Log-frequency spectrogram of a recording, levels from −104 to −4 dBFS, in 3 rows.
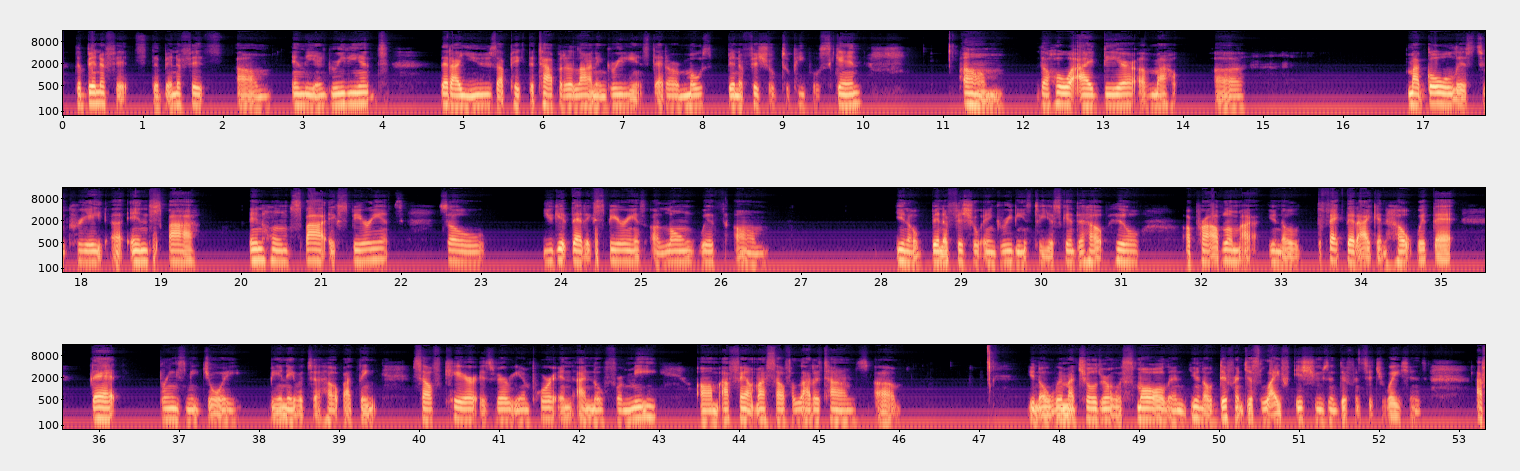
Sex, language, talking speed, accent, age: female, English, 135 wpm, American, 40-59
